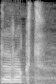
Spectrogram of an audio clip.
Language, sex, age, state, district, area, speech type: Urdu, female, 18-30, Uttar Pradesh, Gautam Buddha Nagar, rural, read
